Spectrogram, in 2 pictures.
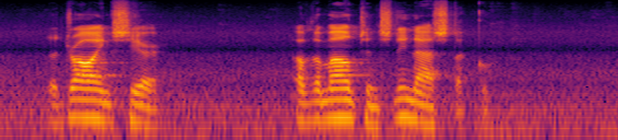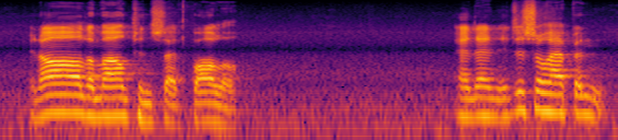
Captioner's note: speaking Blackfoot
